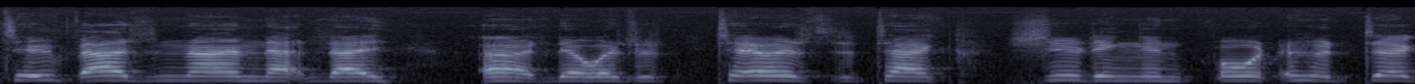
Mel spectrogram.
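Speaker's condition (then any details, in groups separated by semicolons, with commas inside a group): Cerebral palsy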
